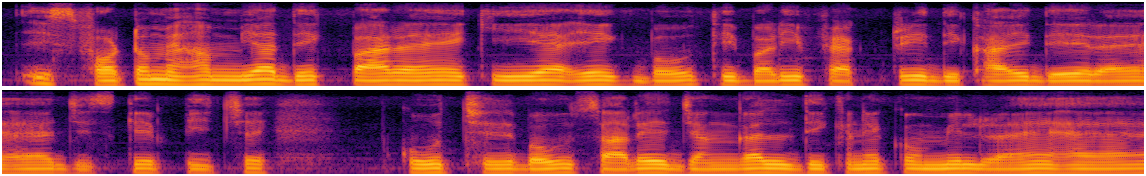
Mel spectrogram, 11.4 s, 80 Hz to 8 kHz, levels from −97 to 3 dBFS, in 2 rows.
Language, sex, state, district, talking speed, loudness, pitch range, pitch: Hindi, male, Bihar, Kishanganj, 165 wpm, -17 LUFS, 100-115 Hz, 105 Hz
